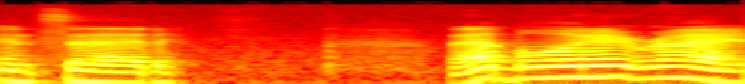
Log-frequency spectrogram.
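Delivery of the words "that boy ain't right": very loud, belted, pitched-up delivery. Retelling how a boss reacted to an odd remark: Hank Hill voice. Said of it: "put on a very good Hank Hill voice".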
